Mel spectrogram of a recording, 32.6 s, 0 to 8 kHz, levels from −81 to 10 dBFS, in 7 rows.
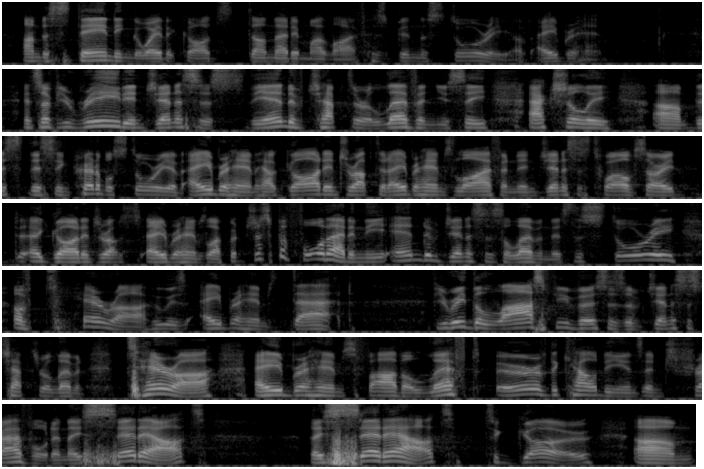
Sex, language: male, English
